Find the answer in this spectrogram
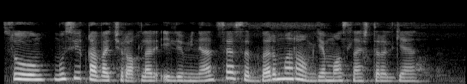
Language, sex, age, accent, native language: Uzbek, female, 25-34, Navoiy, Uzbek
